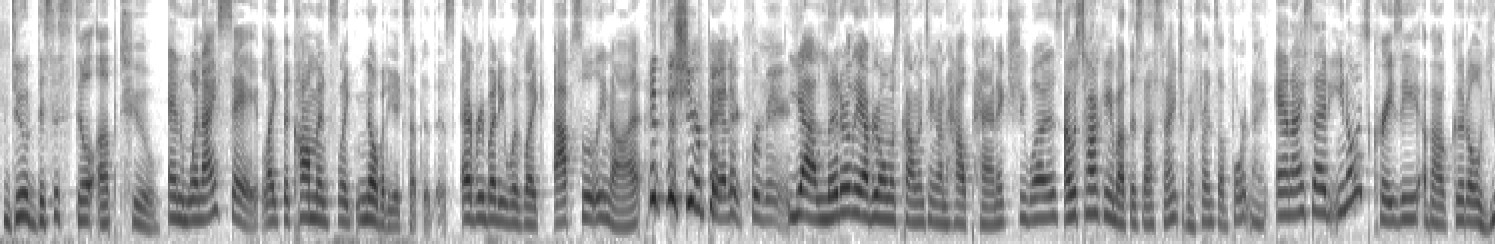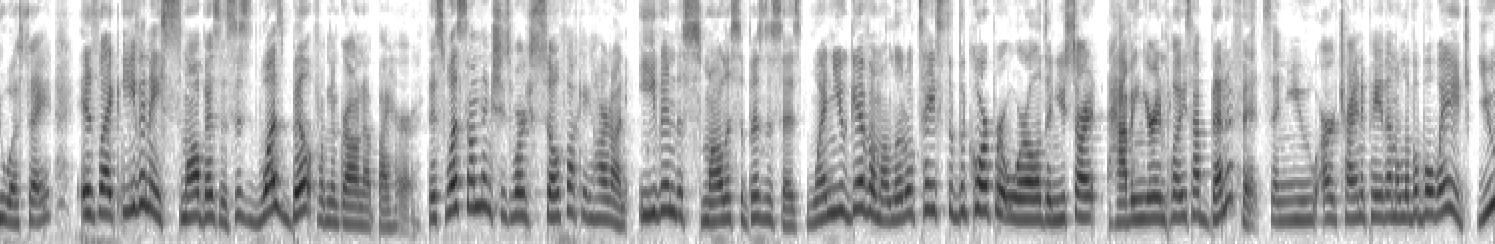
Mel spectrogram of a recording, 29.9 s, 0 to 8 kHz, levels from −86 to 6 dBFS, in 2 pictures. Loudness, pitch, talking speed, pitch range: -21 LUFS, 225 Hz, 240 wpm, 195-255 Hz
